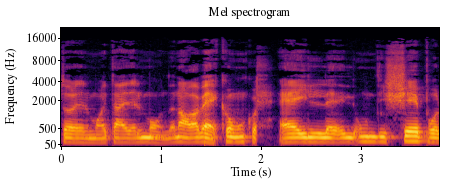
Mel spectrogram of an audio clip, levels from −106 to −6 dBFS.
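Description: A digital gain change applied without any ramp is the likely cause of the sudden gain jump in this speech clip. From 1.44 s to 1.57 s the level rises abruptly by about 6 dB, with speech and background noise stepping up together and then dropping back. Damaged data in the compressed stream follows: corrupted bytes make the decoder misread frames and lose sync while it hunts for the next valid header. Between 1.92 s and 1.96 s this is heard as a brief glitch.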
